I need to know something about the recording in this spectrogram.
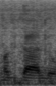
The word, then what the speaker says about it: Magdalo: And by the way we pronounce it magdalo kasi kasi yung magdalo kila Aguinaldo yun eh.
